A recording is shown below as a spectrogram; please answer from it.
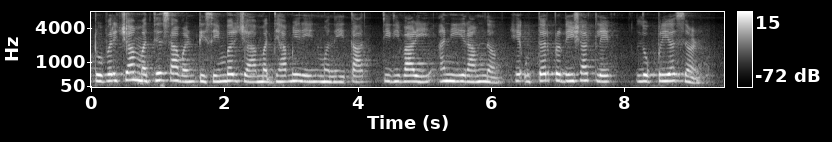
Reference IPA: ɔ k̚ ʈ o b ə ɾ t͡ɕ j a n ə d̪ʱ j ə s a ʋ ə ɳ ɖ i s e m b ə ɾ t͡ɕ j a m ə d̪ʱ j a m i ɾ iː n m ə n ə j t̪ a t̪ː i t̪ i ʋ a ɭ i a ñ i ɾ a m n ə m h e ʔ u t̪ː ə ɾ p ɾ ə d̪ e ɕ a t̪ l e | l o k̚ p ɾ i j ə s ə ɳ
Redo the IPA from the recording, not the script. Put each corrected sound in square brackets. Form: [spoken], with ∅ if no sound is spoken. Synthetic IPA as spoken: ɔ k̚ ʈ o b ə ɾ t͡ɕ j a [m] ə d̪ʱ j ə s a ʋ ə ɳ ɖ i s e m b ə ɾ t͡ɕ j a m ə d̪ʱ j a m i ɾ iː n m ə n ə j t̪ a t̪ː i [d̪] i ʋ a ɭ i a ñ i ɾ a m n ə m h e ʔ u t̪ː ə ɾ p ɾ ə d̪ e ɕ a t̪ l e | l o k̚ p ɾ i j ə s ə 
